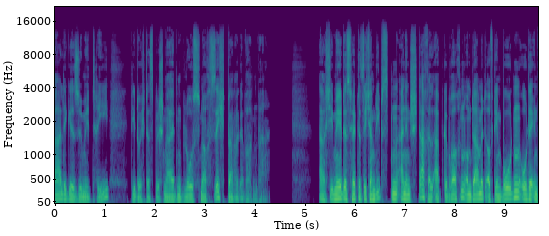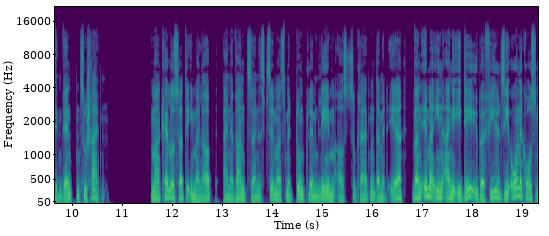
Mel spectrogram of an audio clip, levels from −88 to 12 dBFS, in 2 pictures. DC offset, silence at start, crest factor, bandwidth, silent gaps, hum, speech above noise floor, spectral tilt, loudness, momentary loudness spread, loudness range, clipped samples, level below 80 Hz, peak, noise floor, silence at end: under 0.1%; 0 s; 18 dB; 14.5 kHz; 4.45-4.74 s, 10.99-11.56 s, 16.70-16.79 s; none; 35 dB; -6.5 dB/octave; -21 LUFS; 11 LU; 7 LU; under 0.1%; -38 dBFS; -2 dBFS; -55 dBFS; 0 s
